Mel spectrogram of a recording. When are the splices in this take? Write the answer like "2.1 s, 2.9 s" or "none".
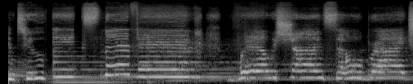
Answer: none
